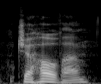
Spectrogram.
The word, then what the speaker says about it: Jehovah: Let's consider the predominant name for God, the Father, as revealed in the Old and New Testaments, pronounced either Jehovah or Yahweh.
